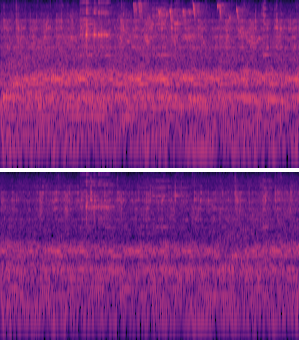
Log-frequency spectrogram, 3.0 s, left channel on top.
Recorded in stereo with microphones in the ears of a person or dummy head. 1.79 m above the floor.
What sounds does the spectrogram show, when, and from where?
0.8 s a clink: 25° left (ahead or behind), 2 m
